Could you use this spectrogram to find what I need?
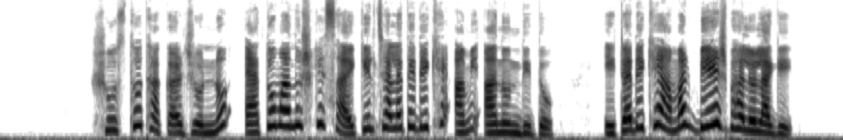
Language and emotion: Bengali, happy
